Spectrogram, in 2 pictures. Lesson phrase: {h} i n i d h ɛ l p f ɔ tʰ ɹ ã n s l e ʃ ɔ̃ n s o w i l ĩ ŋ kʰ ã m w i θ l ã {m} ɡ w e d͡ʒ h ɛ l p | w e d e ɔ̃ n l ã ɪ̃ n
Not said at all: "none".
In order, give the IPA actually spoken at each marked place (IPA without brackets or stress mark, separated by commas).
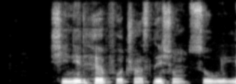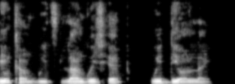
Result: ʃ, ŋ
